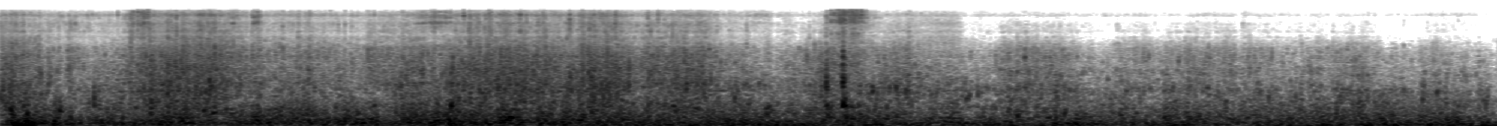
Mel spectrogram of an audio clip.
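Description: Wind buffeting the microphone over the wash of water along the hull of a Laser (ILCA) sailing dinghy under way.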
